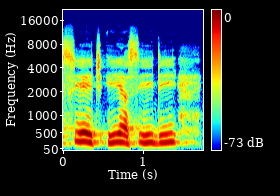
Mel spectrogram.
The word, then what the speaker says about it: chesed: It's spelled C H E S E D in, in uh, Hebrew. And it, it, chesed, it's chesed, or it's, it's that, the, such the, the pure love of God we can't even imagine it.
